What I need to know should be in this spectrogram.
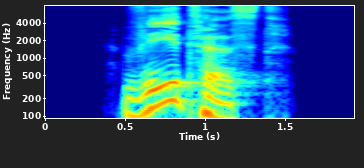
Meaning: inflection of wehen: 1. second-person singular preterite 2. second-person singular subjunctive II
- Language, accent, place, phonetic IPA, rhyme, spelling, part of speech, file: German, Germany, Berlin, [ˈveːtəst], -eːtəst, wehtest, verb, De-wehtest.ogg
